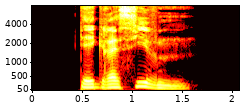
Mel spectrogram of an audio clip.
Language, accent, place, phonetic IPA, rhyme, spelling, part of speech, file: German, Germany, Berlin, [deɡʁɛˈsiːvm̩], -iːvm̩, degressivem, adjective, De-degressivem.ogg
- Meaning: strong dative masculine/neuter singular of degressiv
